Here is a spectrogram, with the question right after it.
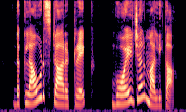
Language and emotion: Marathi, neutral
